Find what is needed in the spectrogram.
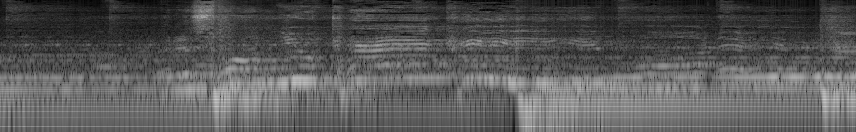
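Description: A live rock band playing electric guitars, bass and drums, with a wavering sung line over it in the middle.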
